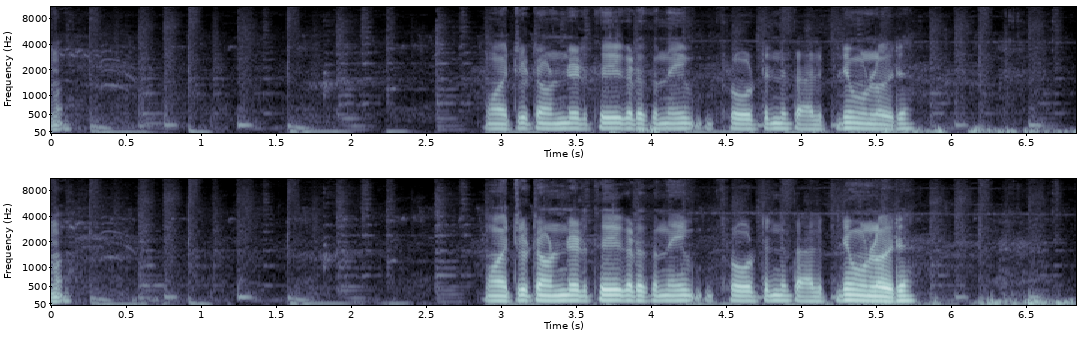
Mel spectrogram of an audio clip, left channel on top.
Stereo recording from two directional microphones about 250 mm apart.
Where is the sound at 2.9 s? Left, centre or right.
Right.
